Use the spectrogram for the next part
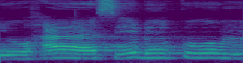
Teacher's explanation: با میں قلقلہ ہوگا، با حروف قلقلہ میں سے ہے۔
